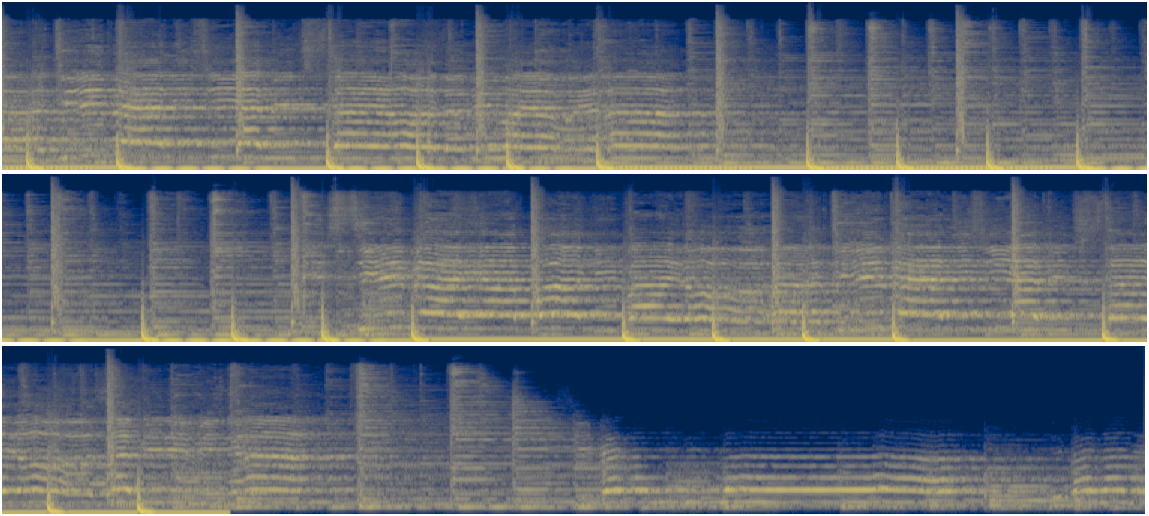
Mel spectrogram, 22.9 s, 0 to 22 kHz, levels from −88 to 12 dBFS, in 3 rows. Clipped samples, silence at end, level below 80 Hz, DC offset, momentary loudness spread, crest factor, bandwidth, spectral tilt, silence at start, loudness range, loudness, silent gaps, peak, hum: 0.7%; 0 s; -12 dBFS; under 0.1%; 12 LU; 10 dB; 14.5 kHz; -6 dB/octave; 0 s; 8 LU; -12 LUFS; none; 0 dBFS; none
